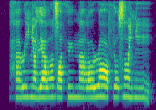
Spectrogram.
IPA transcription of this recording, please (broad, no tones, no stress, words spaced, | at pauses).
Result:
hãɹiʎɑ̃lʲa lˠĩzˤaθy mãlˠoɹɑ fyzˤĩ ʎĩ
